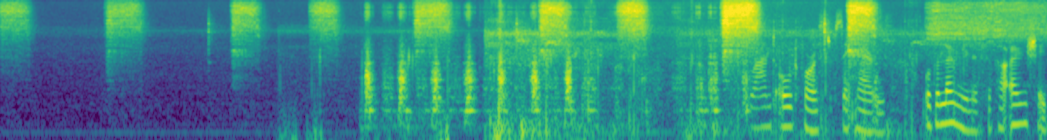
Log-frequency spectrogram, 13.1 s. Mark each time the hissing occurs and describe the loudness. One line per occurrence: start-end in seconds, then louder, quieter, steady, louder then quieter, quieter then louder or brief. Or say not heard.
0.0-13.0 louder.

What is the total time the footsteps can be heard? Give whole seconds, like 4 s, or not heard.
9 s.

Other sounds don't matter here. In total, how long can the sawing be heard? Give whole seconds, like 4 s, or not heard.
7 s.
